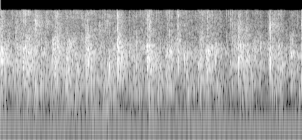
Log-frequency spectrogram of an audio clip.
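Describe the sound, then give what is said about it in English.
A crowd applauds all the moms on Mother's Day, many hands clapping in a dense, continuous patter that holds an even loudness throughout, with no voices rising above it. “Can we give all of our moms a clapping? Applaud.”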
